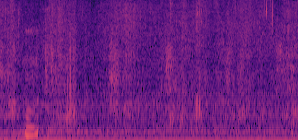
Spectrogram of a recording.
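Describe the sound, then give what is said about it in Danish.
Footsteps of people walking across a large field with cows nearby, soft regular steps at an even walking pace over a constant low hum, with a brief voice early on. “Vi går lige nu her på en stor mark, som lidt er tæt på jeres grund, hvor der er køer omkring.”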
